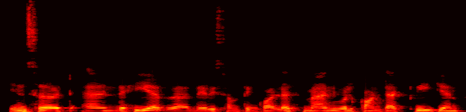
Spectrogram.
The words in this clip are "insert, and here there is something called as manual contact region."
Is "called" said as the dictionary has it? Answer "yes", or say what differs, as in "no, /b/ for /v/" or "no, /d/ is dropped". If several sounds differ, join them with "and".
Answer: yes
